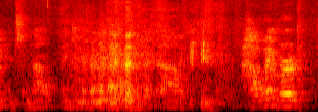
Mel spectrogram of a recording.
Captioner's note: laughing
